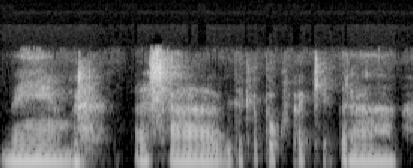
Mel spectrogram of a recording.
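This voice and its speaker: In a very deep, low pitch, a woman speaks at a fairly slow pace with monotone, flat intonation and a somewhat breathy voice. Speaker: video blogger sharing personal health story. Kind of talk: personal testimony to camera. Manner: hesitant with filler pauses.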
